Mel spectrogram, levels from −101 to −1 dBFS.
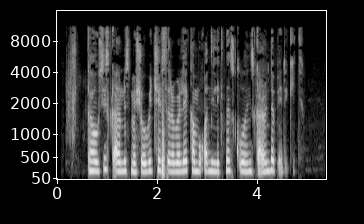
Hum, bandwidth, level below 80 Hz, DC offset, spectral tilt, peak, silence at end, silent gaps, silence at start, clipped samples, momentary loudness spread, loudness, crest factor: none; 11.5 kHz; -56 dBFS; under 0.1%; -6 dB/octave; 0 dBFS; 0.7 s; none; 0.3 s; under 0.1%; 11 LU; -18 LUFS; 18 dB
